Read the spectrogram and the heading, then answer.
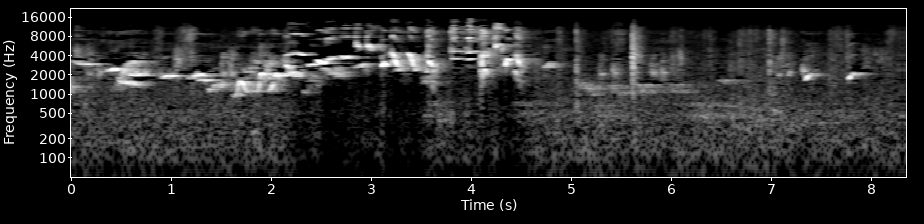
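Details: A white-rumped shama, used as a lure for other birds, pours out a rich, fast song of varied whistles, rising and falling slurs and sharp chips, then eases into quieter scattered notes.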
